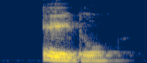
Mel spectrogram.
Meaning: noble
- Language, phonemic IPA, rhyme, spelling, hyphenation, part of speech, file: Dutch, /ˈeː.dəl/, -eːdəl, edel, edel, adjective, Nl-edel.ogg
